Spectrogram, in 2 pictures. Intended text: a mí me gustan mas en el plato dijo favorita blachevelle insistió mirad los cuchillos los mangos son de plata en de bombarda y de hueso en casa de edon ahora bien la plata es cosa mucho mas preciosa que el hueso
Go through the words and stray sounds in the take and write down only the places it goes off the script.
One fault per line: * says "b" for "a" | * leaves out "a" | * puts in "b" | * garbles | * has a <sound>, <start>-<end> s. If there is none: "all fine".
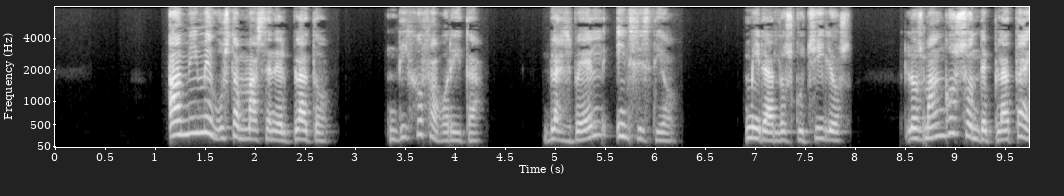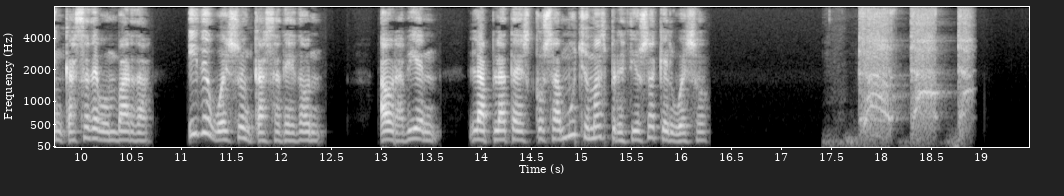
* puts in "casa"
* has a cough, 17.4-19.0 s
